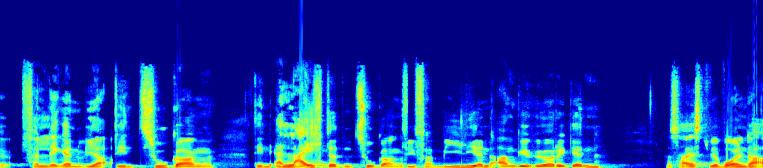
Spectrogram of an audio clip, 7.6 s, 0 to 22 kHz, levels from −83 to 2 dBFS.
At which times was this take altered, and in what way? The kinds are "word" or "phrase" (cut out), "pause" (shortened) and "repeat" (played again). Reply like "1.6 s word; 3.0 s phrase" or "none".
1.1 s word; 4.0 s word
